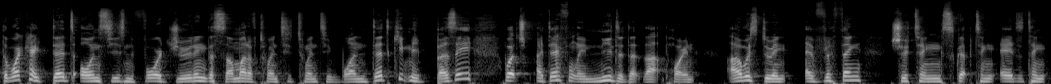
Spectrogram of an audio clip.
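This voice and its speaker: A man with a mid-range voice narrates a scripted retrospective of his own life as a video creator. He comes across as candid, reflective and articulate.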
